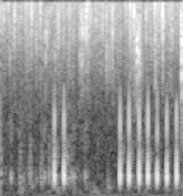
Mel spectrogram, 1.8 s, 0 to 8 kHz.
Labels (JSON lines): {"label": "biophony, knock", "recorder": "SoundTrap 500"}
